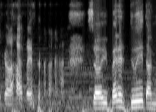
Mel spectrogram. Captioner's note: laughter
